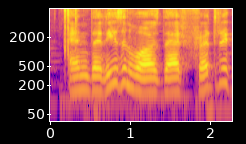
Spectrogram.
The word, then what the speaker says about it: Frédéric: And the reason was that Frederick was Frederic, I think it should be pronounced.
